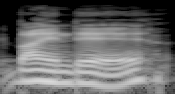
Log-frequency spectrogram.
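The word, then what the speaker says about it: Bayındır: Because it means now that Bayindir, is that right? Mm-hmm. Right pronunciation?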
